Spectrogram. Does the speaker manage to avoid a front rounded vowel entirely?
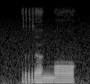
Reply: yes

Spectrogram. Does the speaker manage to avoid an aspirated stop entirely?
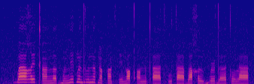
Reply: yes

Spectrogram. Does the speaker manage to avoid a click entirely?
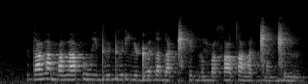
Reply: no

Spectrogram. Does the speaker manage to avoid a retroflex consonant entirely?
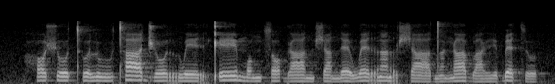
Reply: yes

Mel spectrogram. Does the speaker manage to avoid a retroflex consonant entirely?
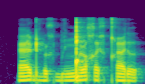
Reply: no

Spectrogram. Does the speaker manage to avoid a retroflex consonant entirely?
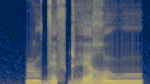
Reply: no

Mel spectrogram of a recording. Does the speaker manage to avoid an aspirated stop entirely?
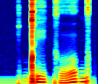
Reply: no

